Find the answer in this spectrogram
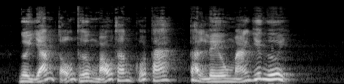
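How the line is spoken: Wailing mournfully. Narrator (Vietnamese): Ngô Như Anh gào lên thê lương

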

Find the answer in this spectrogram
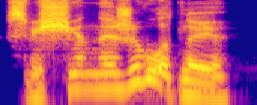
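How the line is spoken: Reverent breathy exclamation. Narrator (Russian): выдохнул он, с уважением

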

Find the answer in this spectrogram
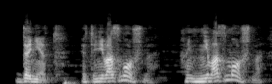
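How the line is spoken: Sudden exclamation. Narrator (Russian): вдруг сорвав маску, воскликнул Бус

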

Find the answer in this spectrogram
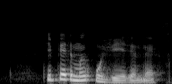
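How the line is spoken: Soft. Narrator (Russian): сказала Кальдера мягко

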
